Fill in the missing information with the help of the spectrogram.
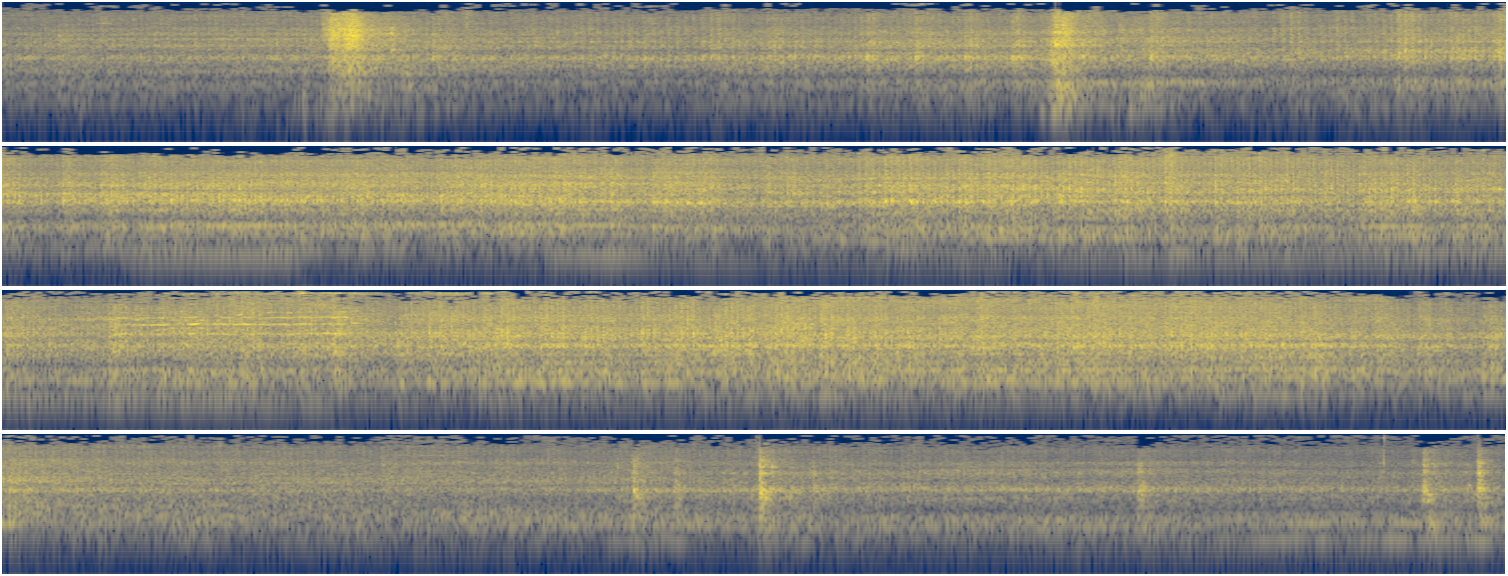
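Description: Diesel engine of a Manitou telehandler running, growing louder for about fifteen seconds in the middle as the machine works close by, then easing back. A few sharp knocks are heard, about two and five seconds in and again near the end.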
